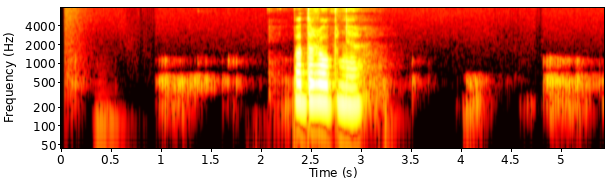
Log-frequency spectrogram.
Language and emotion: Russian, neutral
